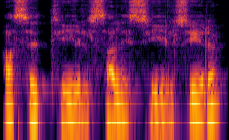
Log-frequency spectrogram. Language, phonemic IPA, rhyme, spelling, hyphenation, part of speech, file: Norwegian Bokmål, /asɛtyːl.salɪˈsyːlsyːrə/, -yːrə, acetylsalisylsyre, a‧ce‧tyl‧sal‧i‧syl‧sy‧re, noun, Nb-acetylsalisylsyre.ogg
- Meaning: acetylsalicylic acid (the acetate ester of salicylic acid, commonly called aspirin)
